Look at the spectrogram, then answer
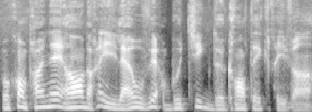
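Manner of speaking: thin, little, pinched nasal voice. Quoting a friend's remark about André Malraux: Emmanuel Berl's small nasal voice. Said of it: "il disait avec sa petite voix nasale".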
